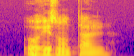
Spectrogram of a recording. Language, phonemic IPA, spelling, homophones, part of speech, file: French, /ɔ.ʁi.zɔ̃.tal/, horizontal, horisontal / horisontale / horisontales / horizontale / horizontales, adjective, Fr-horizontal.ogg
- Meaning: horizontal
